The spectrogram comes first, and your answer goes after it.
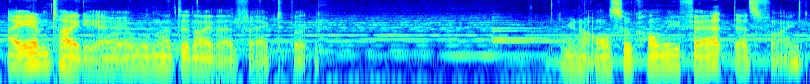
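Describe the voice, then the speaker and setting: A man's voice: mid-range voice, moderate pace, vocal fry, soft background music. A man doing casual, rambling game commentary as a streamer, jokey and thinking aloud.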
